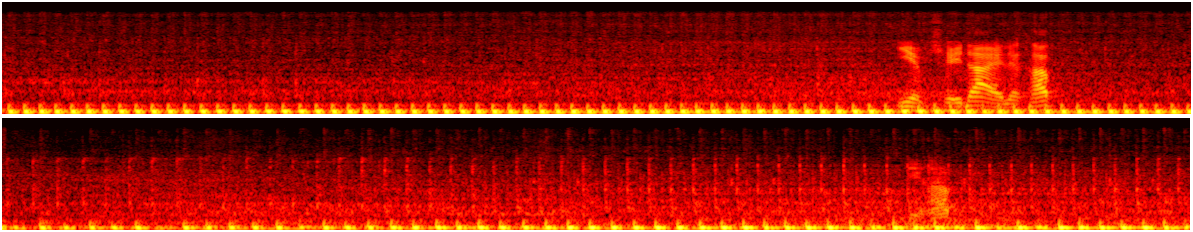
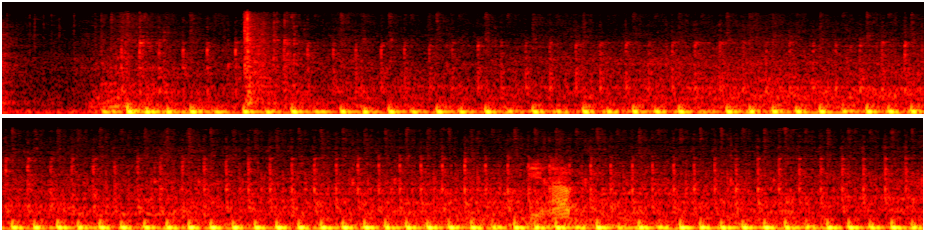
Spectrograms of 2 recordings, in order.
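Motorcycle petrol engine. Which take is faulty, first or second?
second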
